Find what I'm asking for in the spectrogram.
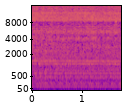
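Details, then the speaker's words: Mercedes 124 with M104 engine, first start after timing chain and crank pulley replacement for a head knock when warm: smooth, even idle with steady low hum and no top-end clicking or tapping; normal idle. "Ну вот всё всё собрано мотор работает первый запуск всё"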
